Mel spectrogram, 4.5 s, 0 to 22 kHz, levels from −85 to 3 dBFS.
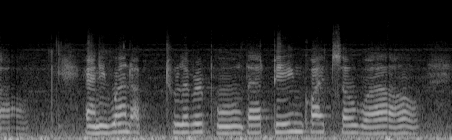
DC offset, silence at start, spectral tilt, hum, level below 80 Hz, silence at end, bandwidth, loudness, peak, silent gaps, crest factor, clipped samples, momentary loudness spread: under 0.1%; 0 s; -7 dB/octave; none; -34 dBFS; 0 s; 10.5 kHz; -30 LUFS; -12 dBFS; none; 16 dB; under 0.1%; 10 LU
